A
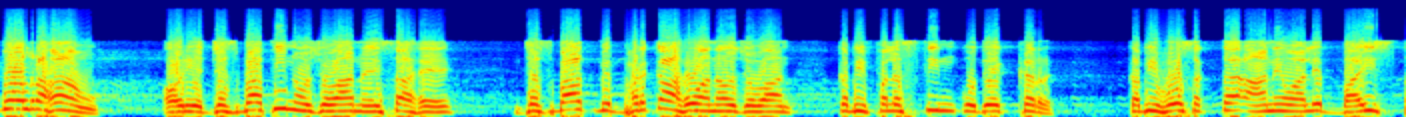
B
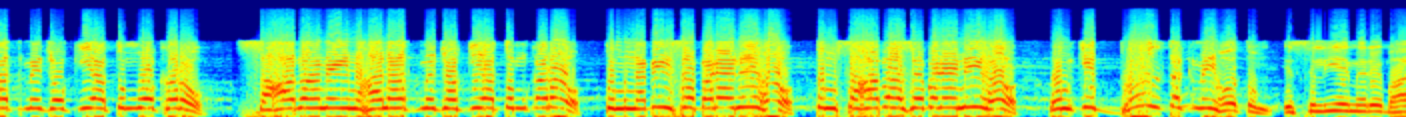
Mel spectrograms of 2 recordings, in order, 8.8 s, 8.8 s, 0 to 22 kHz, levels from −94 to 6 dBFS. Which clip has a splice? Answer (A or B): B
